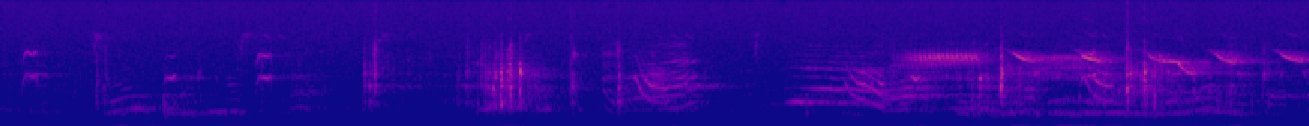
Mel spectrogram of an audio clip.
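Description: Female francolin (teetar) calling: a string of squeaky, gliding chirps and twitters that turns busier about four seconds in, ending with a quick run of short falling notes.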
